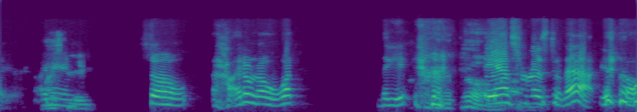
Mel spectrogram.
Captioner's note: laughs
